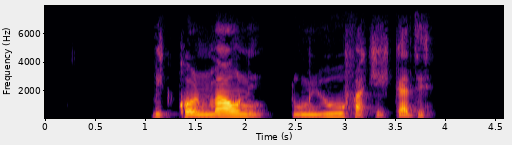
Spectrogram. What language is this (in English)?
Adamawa Fulfulde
